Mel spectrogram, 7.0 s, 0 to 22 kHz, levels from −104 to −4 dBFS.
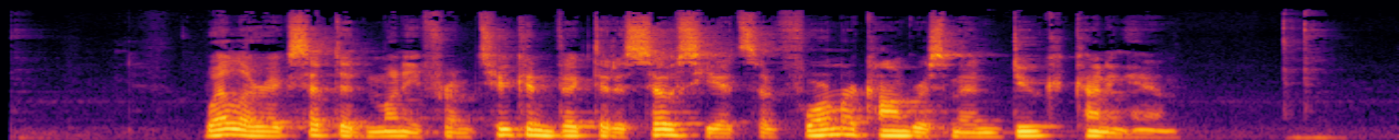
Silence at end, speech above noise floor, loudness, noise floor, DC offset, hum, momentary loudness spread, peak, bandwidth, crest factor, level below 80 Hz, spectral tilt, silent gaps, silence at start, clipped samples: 0.4 s; 43 dB; -20 LUFS; -62 dBFS; under 0.1%; none; 9 LU; -4 dBFS; 15.5 kHz; 18 dB; -56 dBFS; -5.5 dB/octave; none; 1 s; under 0.1%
